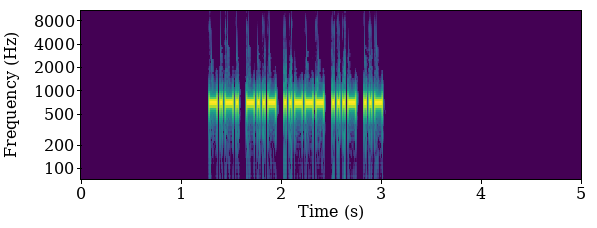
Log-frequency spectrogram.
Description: Morse code, heard as a keyed tone, about 47 wpm, 700 Hz. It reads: CX2VU
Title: DXCC-100 Call Signs - 5 Characters - 45wpm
